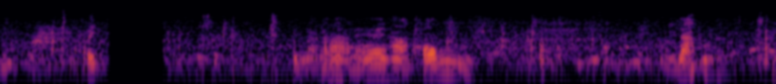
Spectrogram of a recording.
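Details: Baby monkey Rainbow, needing milk and hugging its mother tightly, gives a quick run of arched, harmonic, wavering cries in the middle, each rising and falling. A short silent break and steady background noise fill the rest.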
